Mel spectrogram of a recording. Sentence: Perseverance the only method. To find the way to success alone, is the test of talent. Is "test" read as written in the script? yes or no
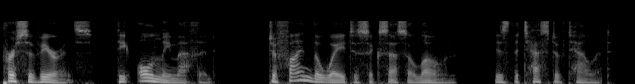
yes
